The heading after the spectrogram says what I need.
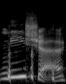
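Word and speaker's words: Necia: But you pronounce it Nisha. Kind of like Alicia.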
